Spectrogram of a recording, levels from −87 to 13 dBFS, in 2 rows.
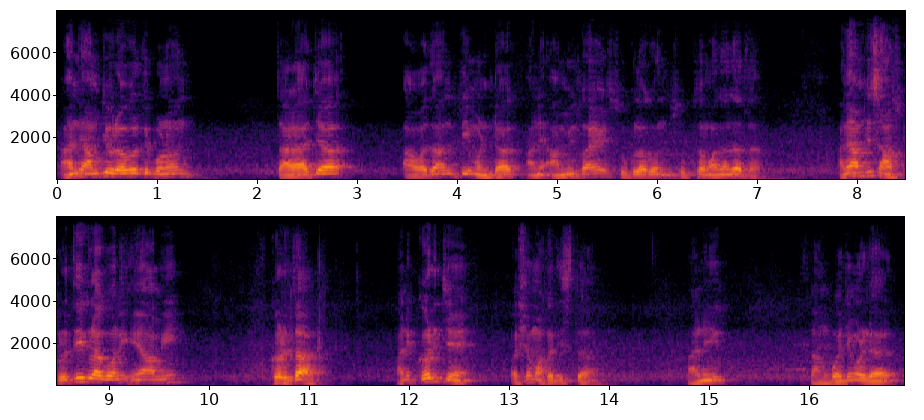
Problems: constant background noise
